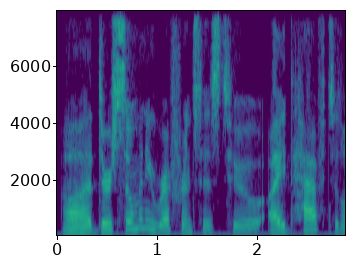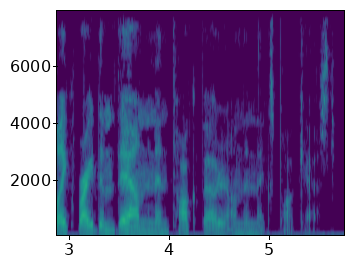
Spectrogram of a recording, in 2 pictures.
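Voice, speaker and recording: A woman co-hosting a casual gaming podcast, laughing often and quoting game lines in a flat voice. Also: medium pitch, moderate pace, no room sound. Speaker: podcast co-host. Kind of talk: casual chat.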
